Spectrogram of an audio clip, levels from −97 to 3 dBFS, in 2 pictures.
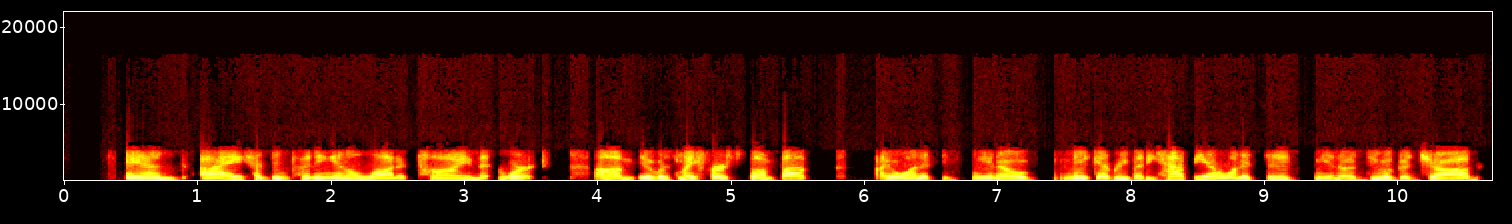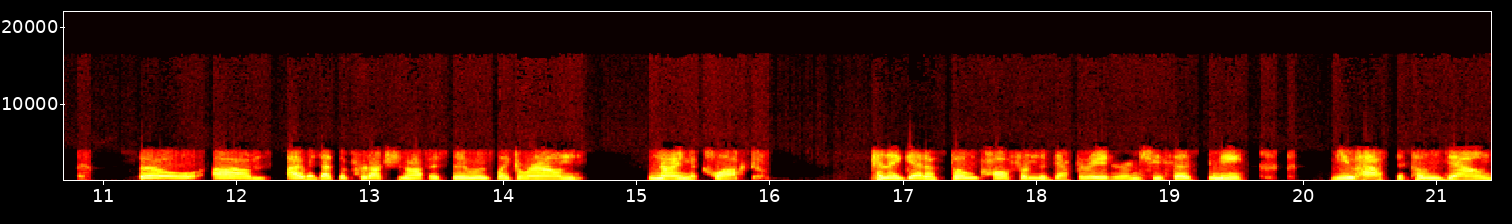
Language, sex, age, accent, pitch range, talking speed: English, female, 30-49, American, 180-220 Hz, 195 wpm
